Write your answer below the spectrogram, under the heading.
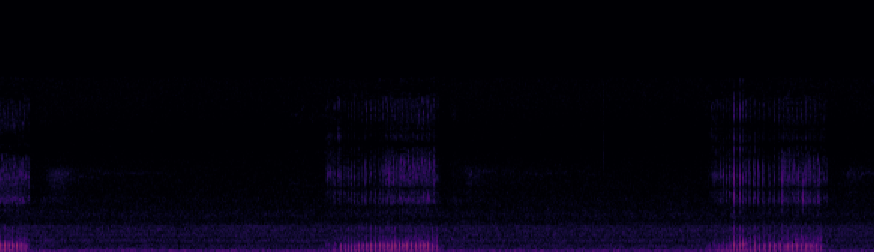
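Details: Sleeping Boston Terrier puppy Buster snores in rhythmic bouts roughly every three seconds, each a rattling, buzzy inhalation under a second long, with faint breathing between them in a quiet room.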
